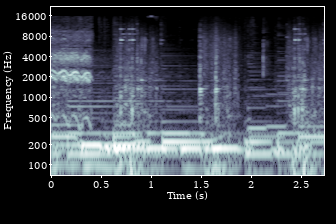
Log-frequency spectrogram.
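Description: A horse in the trading game Turmoil whinnies loudly and close at the start, then its hooves clip-clop steadily under dense background sound.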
